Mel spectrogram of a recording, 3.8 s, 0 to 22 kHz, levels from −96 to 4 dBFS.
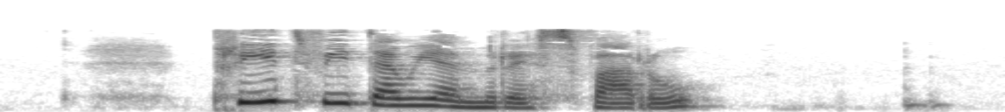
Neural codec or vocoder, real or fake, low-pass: none; real; 7.2 kHz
